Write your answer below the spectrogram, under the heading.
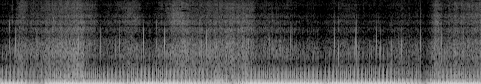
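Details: A domestic cat purrs in a deep, steady rumble, broken now and then by brief pauses and soft clicks, with suckling sounds.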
